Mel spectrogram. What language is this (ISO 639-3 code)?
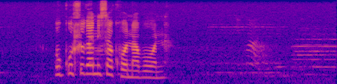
nbl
